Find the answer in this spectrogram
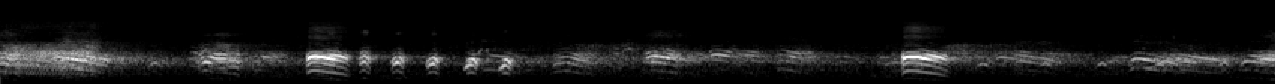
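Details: Relaxed juvenile large-billed crow with raised forehead feathers, uttering raspy caws: a quick series of five short clipped notes, then louder single caws and softer grumbling phrases between.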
